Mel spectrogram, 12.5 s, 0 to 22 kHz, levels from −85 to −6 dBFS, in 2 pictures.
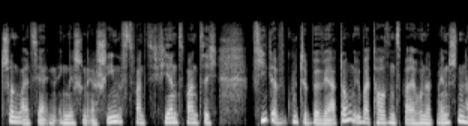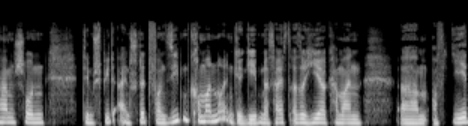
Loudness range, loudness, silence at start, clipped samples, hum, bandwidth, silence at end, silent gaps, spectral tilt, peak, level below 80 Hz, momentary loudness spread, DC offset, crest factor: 2 LU; -23 LUFS; 0 s; under 0.1%; none; 11 kHz; 0 s; 7.28-7.34 s; -5.5 dB/octave; -8 dBFS; -58 dBFS; 6 LU; under 0.1%; 16 dB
